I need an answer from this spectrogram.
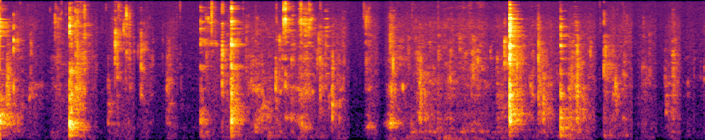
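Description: Quiet chewing of spaghetti and fried chicken: irregular soft mouth clicks, a few of them louder.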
